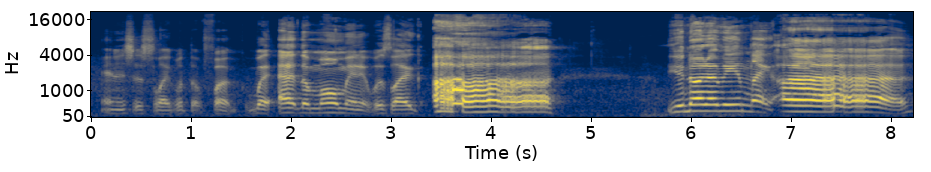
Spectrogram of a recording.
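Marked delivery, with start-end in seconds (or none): 3.4-4.6 loud mock moan of embarrassment; embarrassed moan. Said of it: "moan in uncomfortability and embarrassment". 6.9-8.2 loud mock moan of embarrassment; embarrassed moan. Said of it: "moan in uncomfortability and embarrassment".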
